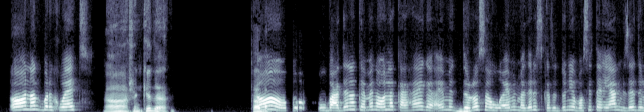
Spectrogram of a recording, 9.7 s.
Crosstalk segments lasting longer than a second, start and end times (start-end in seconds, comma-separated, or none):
none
